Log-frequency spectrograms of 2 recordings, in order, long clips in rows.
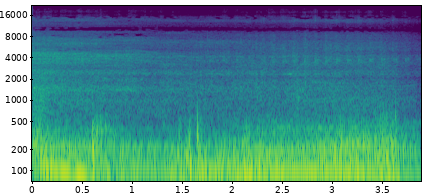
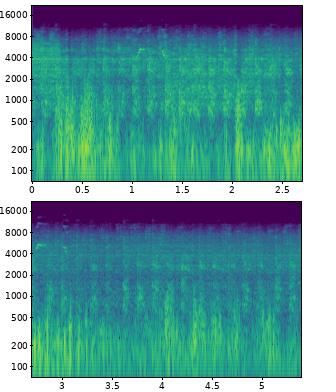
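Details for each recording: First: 1986 Audi 4000CS Quattro running after sitting for a few years: a low, slightly uneven rumble that holds after catching. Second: 1986 Audi 4000CS Quattro that had sat for a few years: the starter churns at a steady, fast rhythm through two long attempts with a pause between, never catching. It cranks but won't fire; cause not confirmed.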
